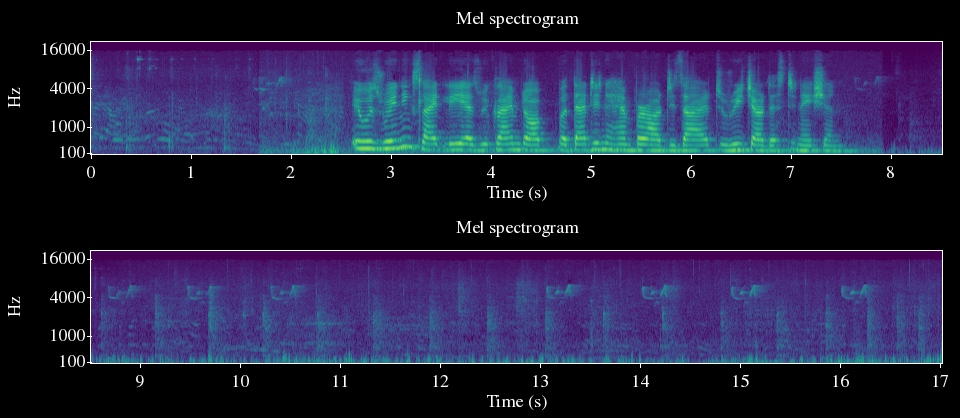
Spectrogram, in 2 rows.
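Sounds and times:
footsteps on stony muddy trail: 0.0 - 2.5, 8.4 - 17.0
faint voices: 0.0 - 17.0
bird chirping: 1.6 - 2.2, 6.7 - 10.7, 12.8 - 16.5.

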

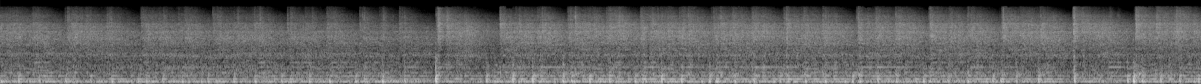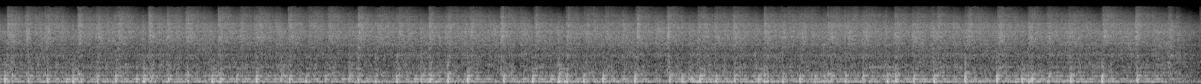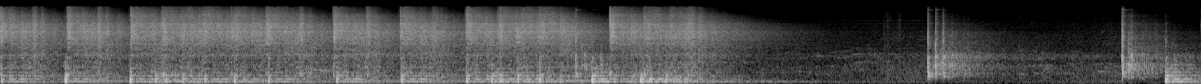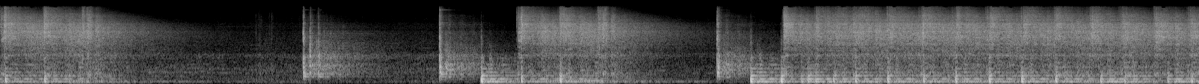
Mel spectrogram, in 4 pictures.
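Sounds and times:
cymbals crashing: 0.0 - 32.1, 35.4 - 38.0, 39.2 - 48.0
lion dance drum: 0.0 - 32.1, 35.2 - 37.9, 39.0 - 48.0.

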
